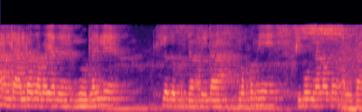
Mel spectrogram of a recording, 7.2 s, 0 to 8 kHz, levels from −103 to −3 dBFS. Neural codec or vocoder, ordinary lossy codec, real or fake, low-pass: vocoder, 44.1 kHz, 128 mel bands every 256 samples, BigVGAN v2; AAC, 16 kbps; fake; 7.2 kHz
